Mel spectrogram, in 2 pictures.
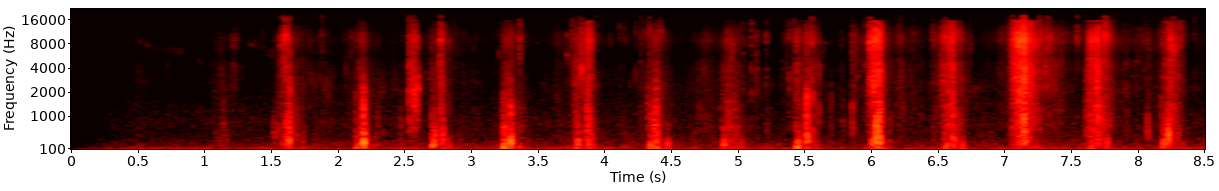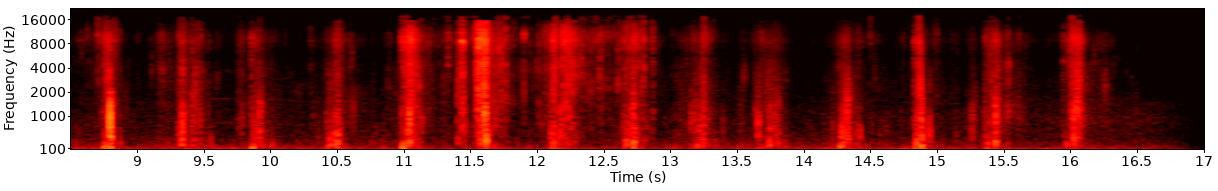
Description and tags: footsteps - pasture 01
Walking on short grass with the microphone held to my feet.
footsteps, grass, outdoors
